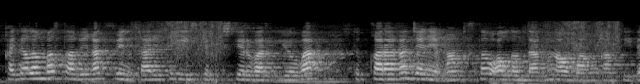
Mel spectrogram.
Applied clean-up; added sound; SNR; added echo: none; Tearing; 20 dB; reverberation time 1.2 s.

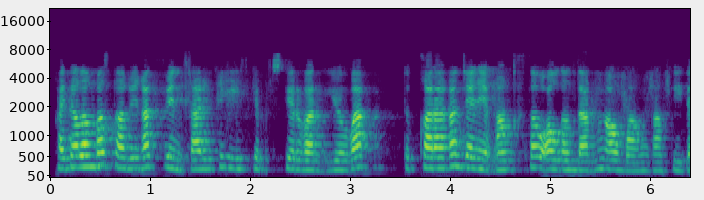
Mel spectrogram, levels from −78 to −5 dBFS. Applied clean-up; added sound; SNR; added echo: neural mask model DeepFilterNet 3.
